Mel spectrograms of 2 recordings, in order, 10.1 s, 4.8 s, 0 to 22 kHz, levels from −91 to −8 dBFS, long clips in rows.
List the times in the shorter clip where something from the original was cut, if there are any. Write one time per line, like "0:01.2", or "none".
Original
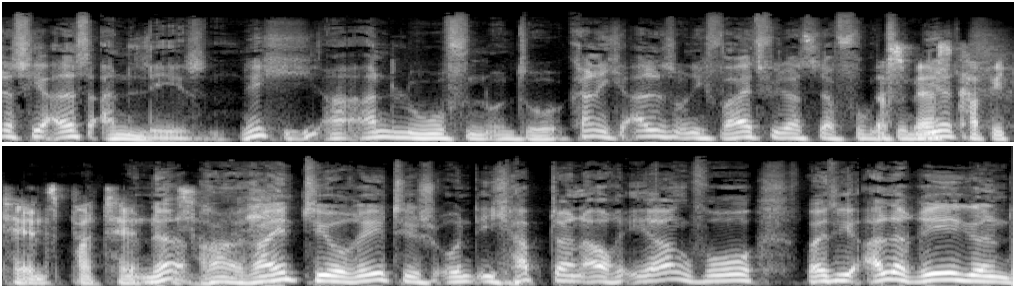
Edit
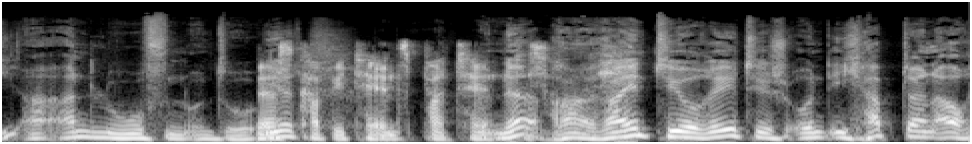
0:01.3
